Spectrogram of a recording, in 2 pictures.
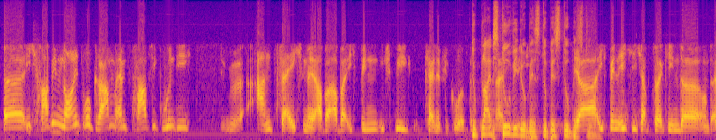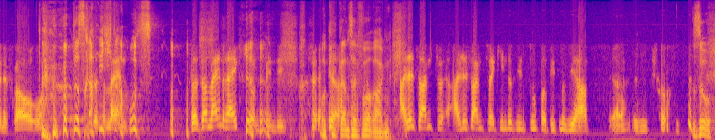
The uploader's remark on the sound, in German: im Live-Call auf JOKE FM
